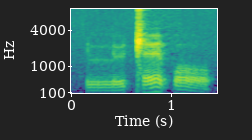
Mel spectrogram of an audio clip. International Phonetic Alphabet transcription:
lː ʏ˩˧ ǁ ɛ˧˥˧ p ɔ˧˩

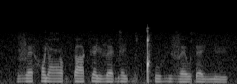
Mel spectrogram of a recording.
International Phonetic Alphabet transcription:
v ɛ h ɔ j ʕ ɔ ɡ ɠ a k ɛ j ɭ ɛ ɡ ɛ i̯ ɠ ʌ ǃʰ u ɦ y v ɛ u̯ ɗ ɛ i̯ n y

